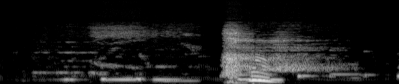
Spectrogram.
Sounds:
Sigh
